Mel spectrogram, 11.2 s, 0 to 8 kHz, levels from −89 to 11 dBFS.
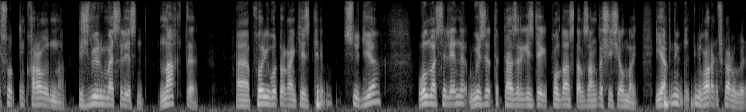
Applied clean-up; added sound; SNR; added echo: neural diffusion model UNIVERSE++.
